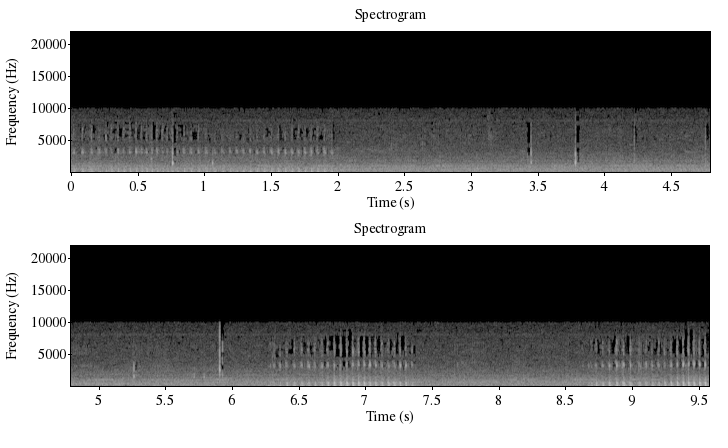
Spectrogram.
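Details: Sleeping English Bulldog snoring: rough, fluttering, vibrating breaths in bursts, one at the start, another around six and a half to seven and a half seconds, a third at the end, separated by quieter breathing with a few faint clicks.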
